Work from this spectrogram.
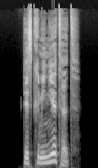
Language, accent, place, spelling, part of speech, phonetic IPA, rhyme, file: German, Germany, Berlin, diskriminiertet, verb, [dɪskʁimiˈniːɐ̯tət], -iːɐ̯tət, De-diskriminiertet.ogg
- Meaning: inflection of diskriminieren: 1. second-person plural preterite 2. second-person plural subjunctive II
